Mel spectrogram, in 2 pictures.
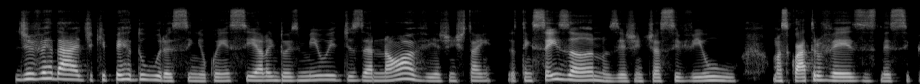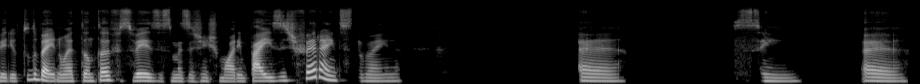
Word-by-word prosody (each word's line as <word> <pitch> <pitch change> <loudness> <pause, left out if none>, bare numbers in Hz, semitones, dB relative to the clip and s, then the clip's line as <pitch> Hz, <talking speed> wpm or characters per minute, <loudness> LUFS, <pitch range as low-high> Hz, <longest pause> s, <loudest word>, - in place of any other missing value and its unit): De 235 +3 +2
verdade, 240 -6 +4
que 210 - -6
perdura, 210 -3 +1
assim. 165 -1 -5
Eu 155 - -5
conheci 170 +3 -4
ela 180 0 +2
em 185 - -3
2019, 185 +1 0
a - - -1
gente 160 +1 -8
tá 175 -2 -2
em 170 0 -9 0.2
já - - -8
tem 175 - -6
6 220 +6 +2
anos, 190 -6 +3
e 155 - -1
a - - 0
gente 155 +1 -8
já 160 0 -1
se 165 +2 -4
viu 170 +1 -2 0.3
umas 170 0 -1
4 170 +3 +5
vezes 170 -4 0
nesse 155 0 -6
período. 155 -2 -4
Tudo 225 +7 -2
bem, 175 -7 +7
não 155 0 -2
é 155 - +2
tantas 165 +3 0
vezes, 165 -3 +2
mas 150 0 -5
a - - -6
gente 150 +1 -7
mora 145 -1 -1
em 150 - -4
países 160 +4 +3
diferentes 225 - +2
também, 155 0 -7
né? 160 - -11 1.8
É. 160 -2 -2 1.1
Sim. 155 -1 -8 0.6
É. 155 -2 0
170 Hz, 155 wpm, -24 LUFS, 155-195 Hz, 1.8 s, bem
